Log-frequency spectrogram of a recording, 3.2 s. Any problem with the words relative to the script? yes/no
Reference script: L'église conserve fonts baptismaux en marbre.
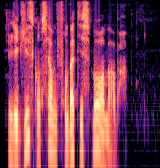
no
